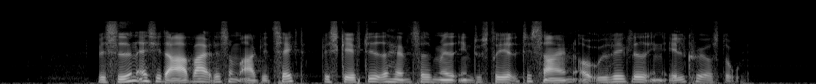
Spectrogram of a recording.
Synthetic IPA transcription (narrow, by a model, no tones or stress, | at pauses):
ʋe̝siːð̞ˠn̩æsid̥ɑ̈ːb̥ɑ̈ɪ̰d̥əsɒ̽mɑ̈ːkʰit͡sʰeɡ̥̚d̥b̥e̝sɡ̥efd̥ḭð̞̩ˠəɦænsɑ̈ɪmeðˠʔe̝nd̥usd̥ʁiel̰d̥isɑ̈ɪnɒ̽ʔuðˠʋe̝ɡ̥ləð̞̩ˠe̝nelkʰø̰ːɐsd̥o̝̰ːl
